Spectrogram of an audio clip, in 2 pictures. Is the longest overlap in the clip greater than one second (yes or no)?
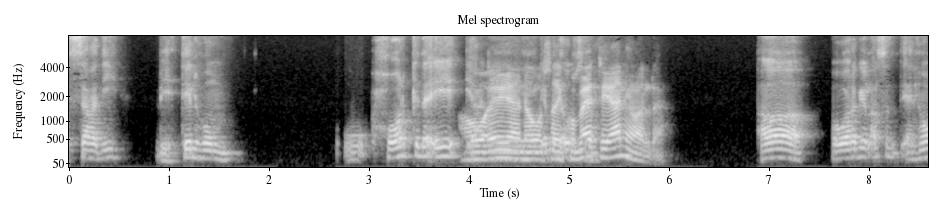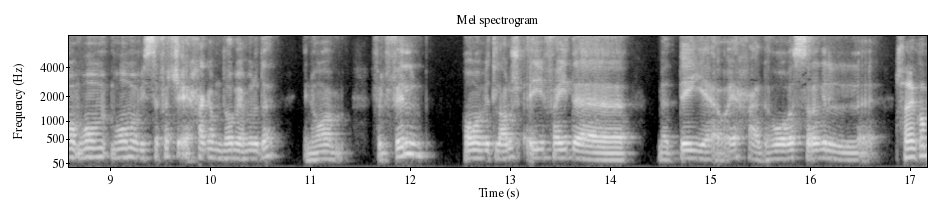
yes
